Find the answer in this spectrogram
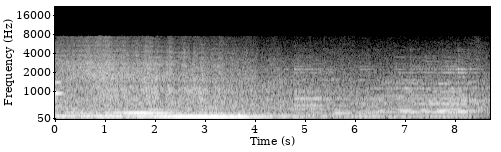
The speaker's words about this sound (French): Bruit d'avion au loin.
